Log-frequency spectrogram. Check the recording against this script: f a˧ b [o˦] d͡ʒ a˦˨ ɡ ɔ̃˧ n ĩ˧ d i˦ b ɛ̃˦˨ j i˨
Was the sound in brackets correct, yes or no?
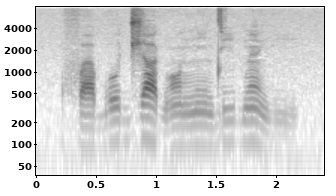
yes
